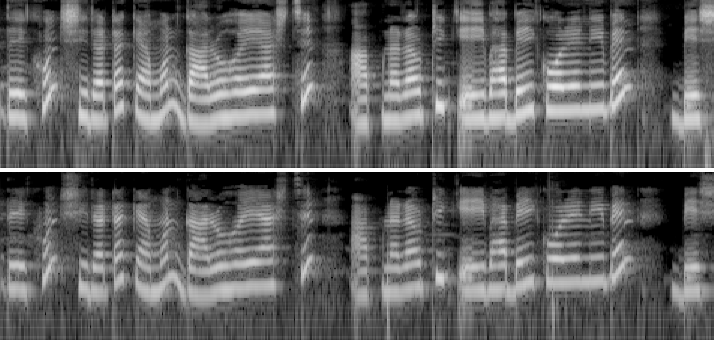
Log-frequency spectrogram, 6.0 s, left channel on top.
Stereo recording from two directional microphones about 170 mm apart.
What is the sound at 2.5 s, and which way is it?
Speech, 45° left (ahead or behind).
